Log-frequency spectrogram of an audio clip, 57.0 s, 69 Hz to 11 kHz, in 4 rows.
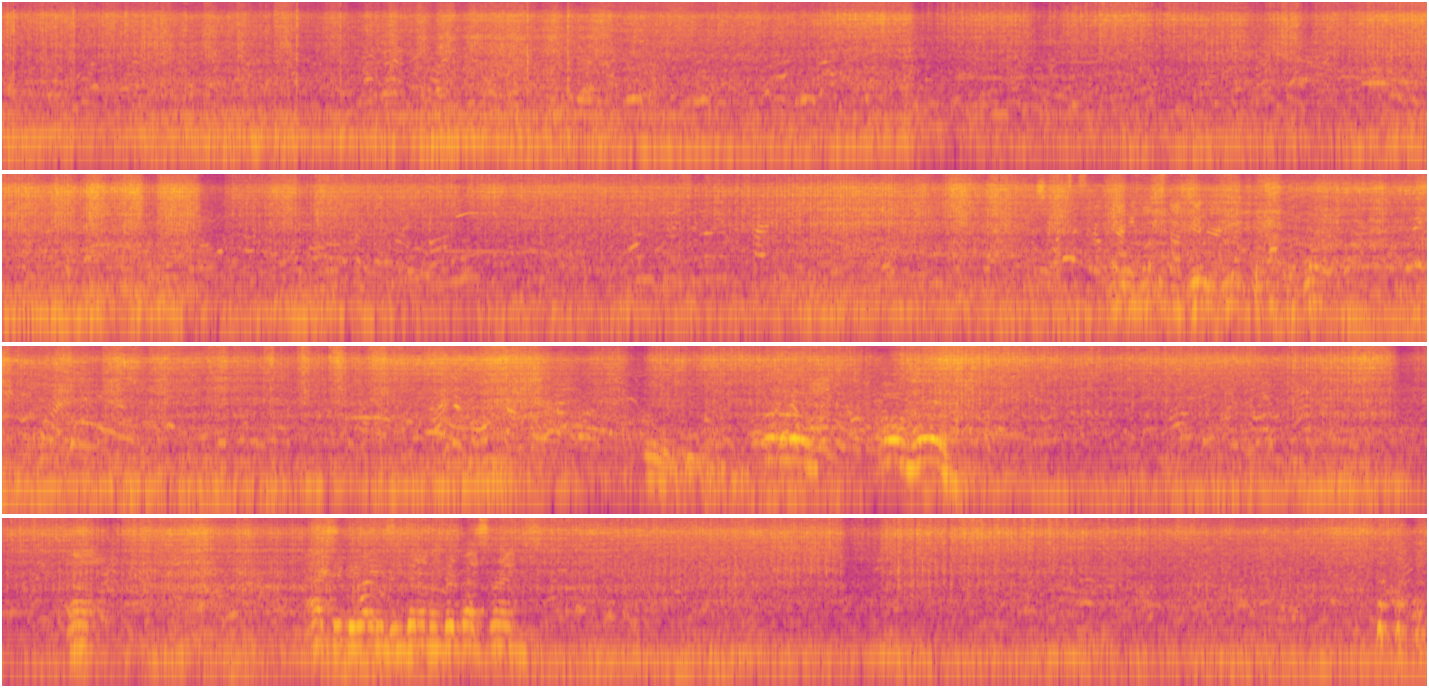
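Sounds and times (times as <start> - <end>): car engines revving: 0.0 - 57.0
crowd chatter: 0.0 - 57.0.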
